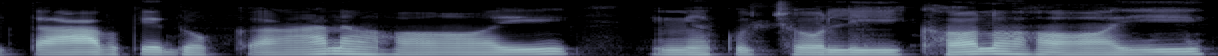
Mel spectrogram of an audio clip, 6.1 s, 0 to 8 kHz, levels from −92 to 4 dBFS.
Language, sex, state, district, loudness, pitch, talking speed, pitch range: Bajjika, male, Bihar, Vaishali, -29 LUFS, 115 Hz, 80 wpm, 115-125 Hz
